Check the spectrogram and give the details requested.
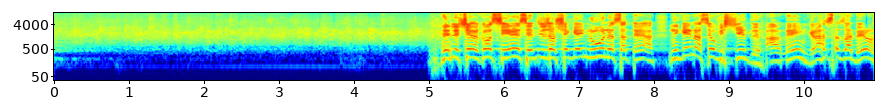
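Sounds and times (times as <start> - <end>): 
audience applauding: 0.0 - 6.3
speech: 5.0 - 10.9.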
